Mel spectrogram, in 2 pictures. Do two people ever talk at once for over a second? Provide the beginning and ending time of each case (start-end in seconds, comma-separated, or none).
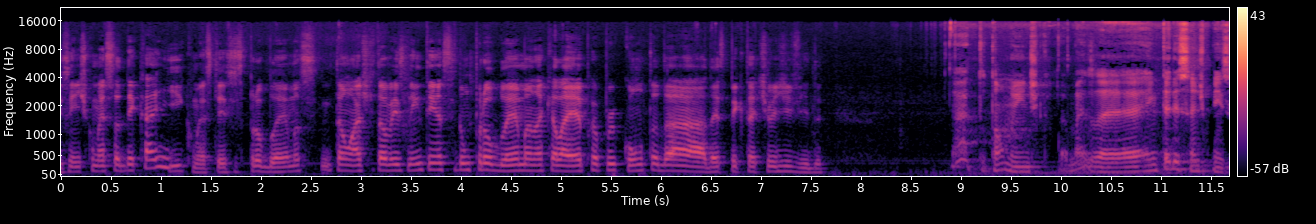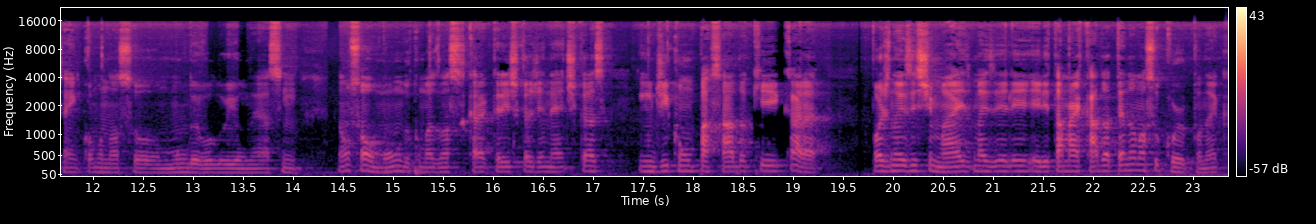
none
